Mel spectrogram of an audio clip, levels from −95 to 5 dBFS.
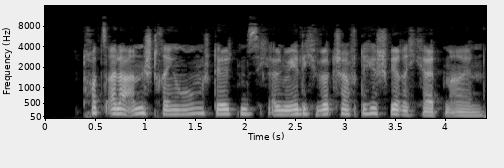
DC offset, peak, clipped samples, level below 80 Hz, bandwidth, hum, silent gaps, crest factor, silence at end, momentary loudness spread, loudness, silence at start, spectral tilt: under 0.1%; -10 dBFS; under 0.1%; -66 dBFS; 9.2 kHz; none; none; 20 dB; 0 s; 7 LU; -30 LUFS; 0.4 s; -5 dB/octave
